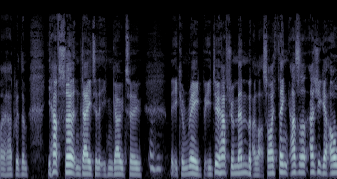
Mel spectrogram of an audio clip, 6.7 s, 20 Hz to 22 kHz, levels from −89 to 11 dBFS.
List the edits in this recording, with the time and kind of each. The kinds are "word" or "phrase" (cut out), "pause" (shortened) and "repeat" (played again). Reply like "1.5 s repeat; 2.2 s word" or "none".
5.0 s word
